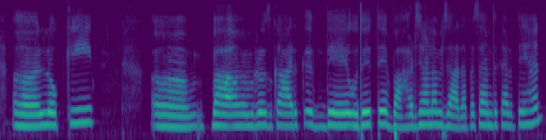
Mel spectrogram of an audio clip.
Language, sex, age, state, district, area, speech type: Punjabi, female, 18-30, Punjab, Rupnagar, urban, spontaneous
